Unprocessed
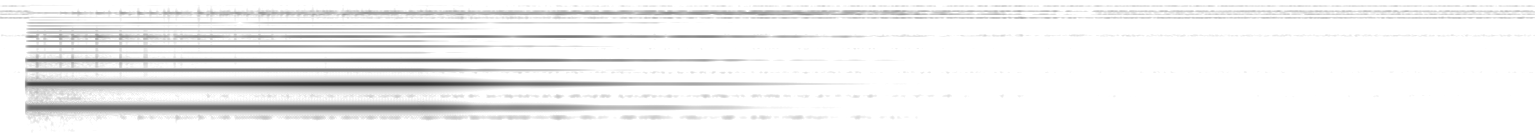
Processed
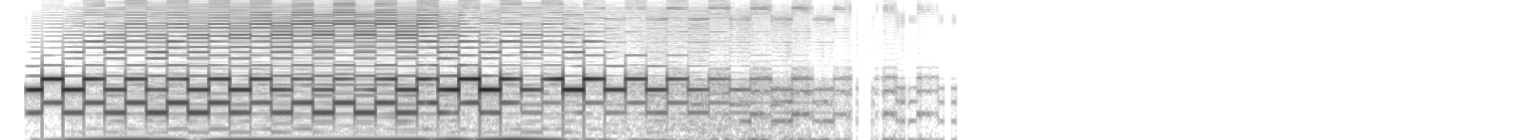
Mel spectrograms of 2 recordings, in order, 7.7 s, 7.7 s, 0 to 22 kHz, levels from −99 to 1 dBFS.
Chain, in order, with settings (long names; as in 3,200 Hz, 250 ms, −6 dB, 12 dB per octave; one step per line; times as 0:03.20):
high-pass filter 1,000 Hz 6 dB per octave
on a send: single-tap delay 608 ms −9.5 dB
on the sum: treble cut that deepens with the level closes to 2,800 Hz, closed at −23 dBFS
flat-topped bell 6,800 Hz −15 dB
centre clipping without the shift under −53.5 dBFS
automatic gain control gain up to 10.5 dB
wave folding −22 dBFS
high shelf with overshoot 2,500 Hz −10 dB, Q 3
loudspeakers that aren't time-aligned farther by 43 metres −9 dB, 61 metres −7 dB
pitch modulation by a square or saw wave square 4.8 Hz, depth 250 cents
